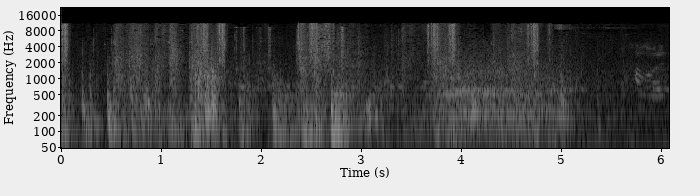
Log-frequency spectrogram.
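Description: Building pieces snap into place with quick, sharp clacks.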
